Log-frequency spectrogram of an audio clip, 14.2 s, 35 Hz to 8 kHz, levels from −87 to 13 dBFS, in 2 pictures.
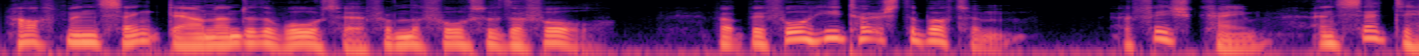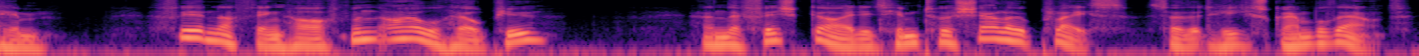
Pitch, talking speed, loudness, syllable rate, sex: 120 Hz, 195 wpm, -18 LUFS, 5.1 syllables/s, male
